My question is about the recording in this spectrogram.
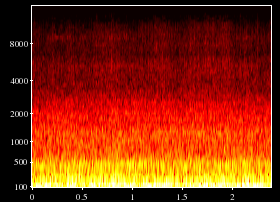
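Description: Steady road and tyre noise inside a 10th-generation Honda Civic's cabin at highway cruising speed, a constant low rumble with an even hiss above it.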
